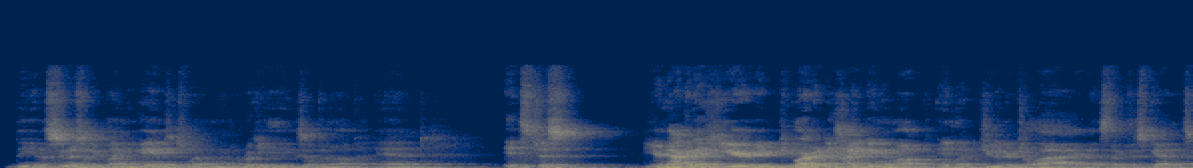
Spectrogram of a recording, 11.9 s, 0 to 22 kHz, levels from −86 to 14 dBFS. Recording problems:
room echo; strong; dies away in 1.2 s
off-mic speech; far

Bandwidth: 13.5 kHz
